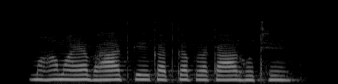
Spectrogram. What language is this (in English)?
Chhattisgarhi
